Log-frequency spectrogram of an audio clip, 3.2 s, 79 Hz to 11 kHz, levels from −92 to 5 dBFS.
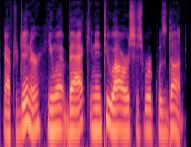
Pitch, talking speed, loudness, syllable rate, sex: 145 Hz, 245 wpm, -17 LUFS, 5.1 syllables/s, male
